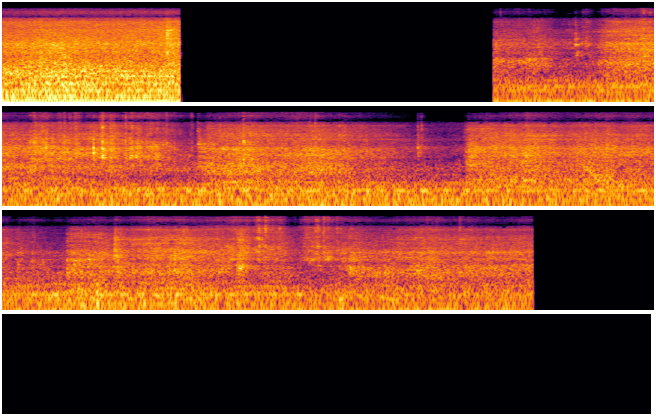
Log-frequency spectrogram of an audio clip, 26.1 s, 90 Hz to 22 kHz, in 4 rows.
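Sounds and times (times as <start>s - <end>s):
wet concrete scraping and sliding: 5.0s - 18.4s.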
